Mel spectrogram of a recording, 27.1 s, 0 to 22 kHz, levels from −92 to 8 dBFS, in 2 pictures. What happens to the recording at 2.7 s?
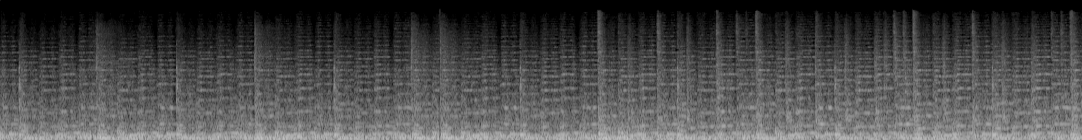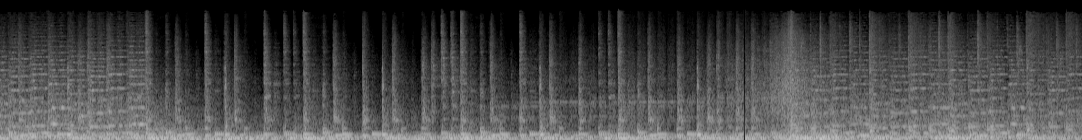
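Nothing goes wrong at 2.7 s; the audio runs through that moment intact, with no dropout, click or distortion.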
